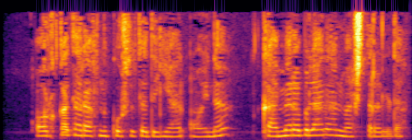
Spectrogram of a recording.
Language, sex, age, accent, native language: Uzbek, female, 25-34, Surxondaryo, Uzbek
